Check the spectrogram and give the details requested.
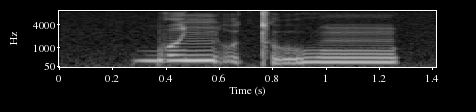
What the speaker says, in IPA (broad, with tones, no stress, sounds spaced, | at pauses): b ɤ˥ ɲ ṵ˥ tʼ ṵ˩ w ũ˩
